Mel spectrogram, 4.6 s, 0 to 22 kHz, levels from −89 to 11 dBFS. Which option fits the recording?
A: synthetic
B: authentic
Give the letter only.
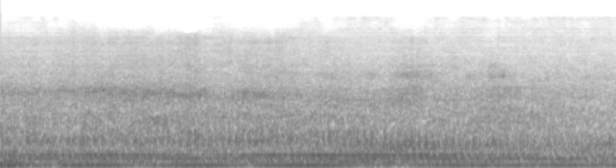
A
